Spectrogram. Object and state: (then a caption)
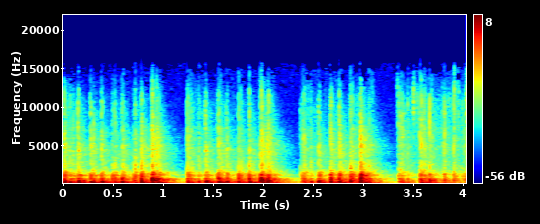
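Hardcover book. Fingertips and nails tap rapidly and scratch across the colorful printed cover of a small, solid hardcover book resting on a wooden table. Dense, crisp patters with a scratchy texture and a warm, mid-low tone come in several surging bursts, each gradually fading before the next begins.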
